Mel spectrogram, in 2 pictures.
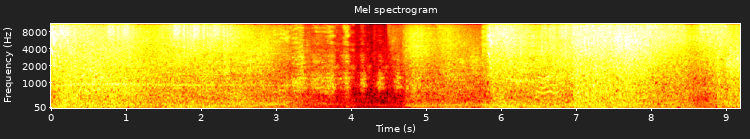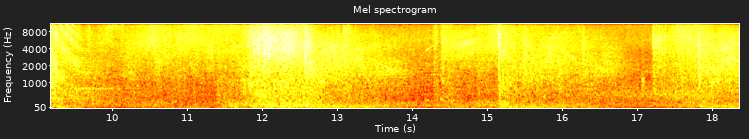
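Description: Magical blasts and crackling spell effects burst in quick succession.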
